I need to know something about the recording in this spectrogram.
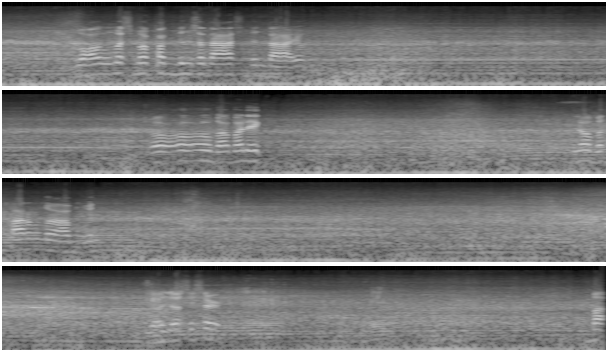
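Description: Wind rumbles steadily against a moving scooter.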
